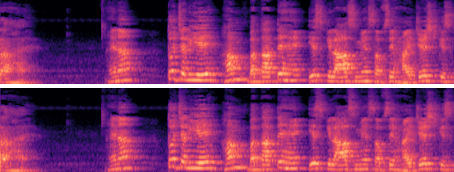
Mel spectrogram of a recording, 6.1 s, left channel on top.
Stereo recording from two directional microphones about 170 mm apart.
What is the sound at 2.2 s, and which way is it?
Speech, 30° left (ahead or behind).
